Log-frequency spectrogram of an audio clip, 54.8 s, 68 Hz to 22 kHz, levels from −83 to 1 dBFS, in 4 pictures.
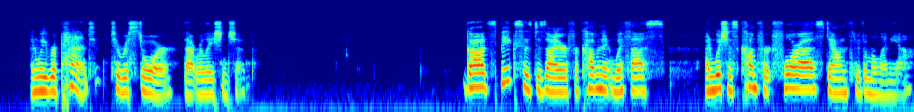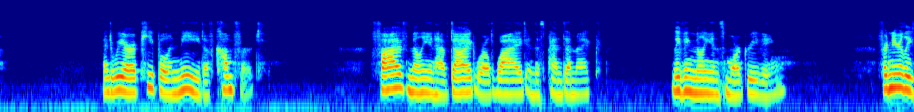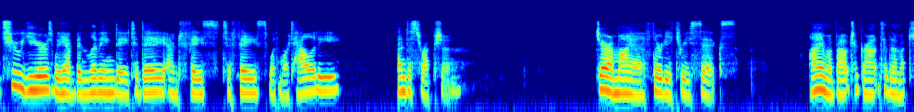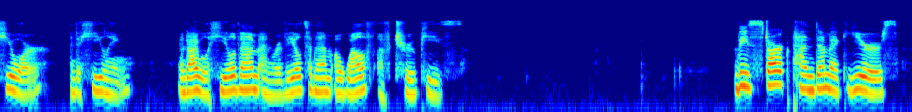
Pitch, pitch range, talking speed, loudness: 190 Hz, 160-215 Hz, 105 wpm, -24 LUFS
